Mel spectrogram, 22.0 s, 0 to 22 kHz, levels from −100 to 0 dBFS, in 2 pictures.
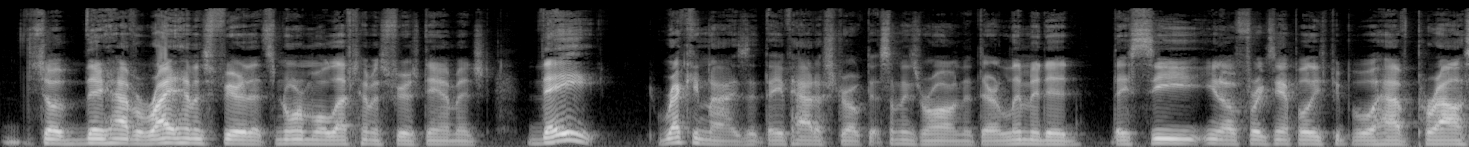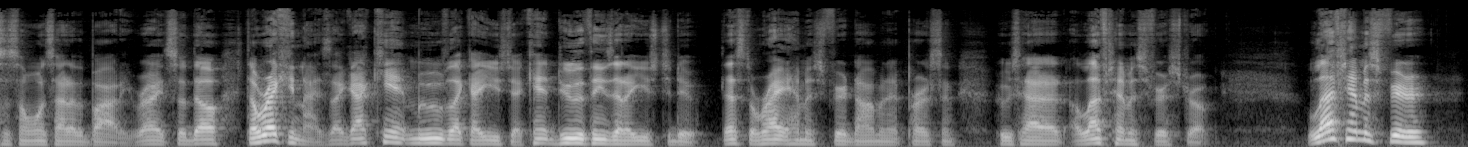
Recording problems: none

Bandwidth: 17 kHz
